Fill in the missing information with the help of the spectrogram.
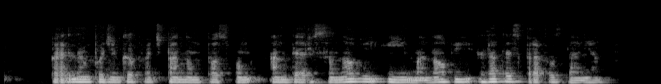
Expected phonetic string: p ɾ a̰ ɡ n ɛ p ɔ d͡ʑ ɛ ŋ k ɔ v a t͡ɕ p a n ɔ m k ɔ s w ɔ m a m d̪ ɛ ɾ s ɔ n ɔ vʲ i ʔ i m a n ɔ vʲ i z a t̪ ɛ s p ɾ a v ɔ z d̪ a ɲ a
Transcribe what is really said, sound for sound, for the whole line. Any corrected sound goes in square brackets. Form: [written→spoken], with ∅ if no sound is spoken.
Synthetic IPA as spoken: p ɾ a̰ ɡ n ɛ p ɔ d͡ʑ ɛ ŋ k ɔ v a t͡ɕ p a n ɔ m [k→p] ɔ s w ɔ m a [m→n] d̪ ɛ ɾ s ɔ n ɔ vʲ i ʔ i m a n ɔ vʲ i z a t̪ ɛ s p ɾ a v ɔ z d̪ a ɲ a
